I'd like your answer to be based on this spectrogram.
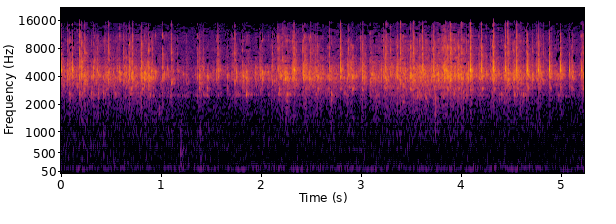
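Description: A nut shell waterfall shaker is held high and shaken, then held by its cord loop handle. It gives a dense, bright, dry rattle of many quick clicking shells that runs steadily for about five seconds, with small swells in loudness and almost no low end.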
